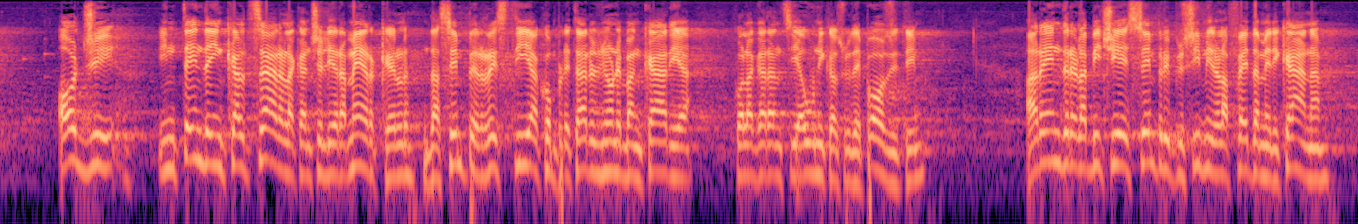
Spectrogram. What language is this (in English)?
Italian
